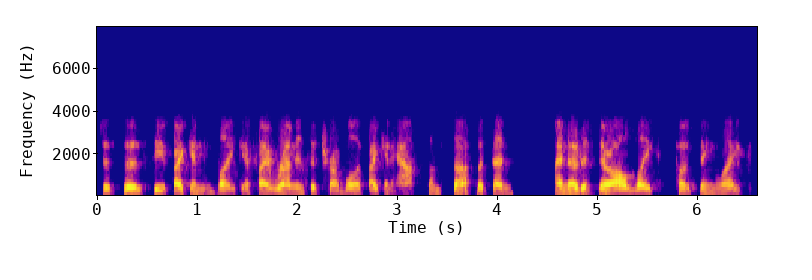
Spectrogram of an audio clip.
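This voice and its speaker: A man of about forty from Israel, a guest talking in a casual chat, soft-spoken and halting, with many ums and trailing phrases. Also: medium pitch, little pitch movement, creaky, slightly rough, no room sound. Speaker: guest cartoonist. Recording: tinny dry call audio.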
